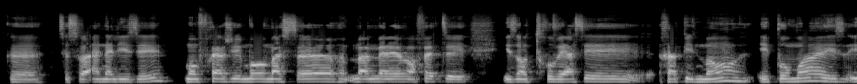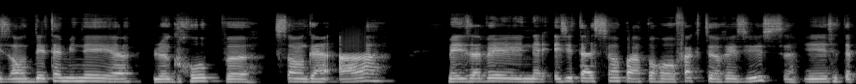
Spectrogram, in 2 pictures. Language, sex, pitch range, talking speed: French, male, 115-130 Hz, 145 wpm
